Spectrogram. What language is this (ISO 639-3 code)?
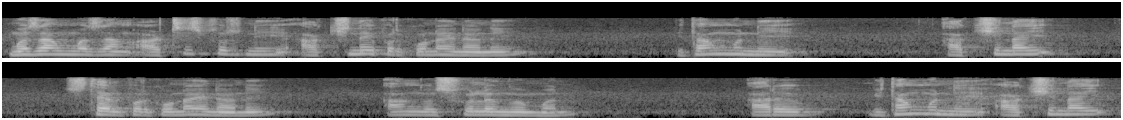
brx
